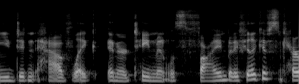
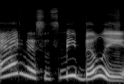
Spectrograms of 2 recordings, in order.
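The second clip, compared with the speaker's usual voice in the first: very high, creepy, unsettling voice; 10 semitones higher, 3 dB louder than usual. Recapping a show scene where a man confronts a woman, imitating a creepy voice. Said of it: "in like this creepy voice".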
